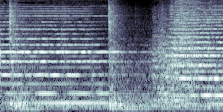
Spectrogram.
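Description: A concert wind band of brass, woodwinds, percussion and string basses plays a held chord. About a second in, the chord breaks on a struck accent, and after a second stroke a new chord is held.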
